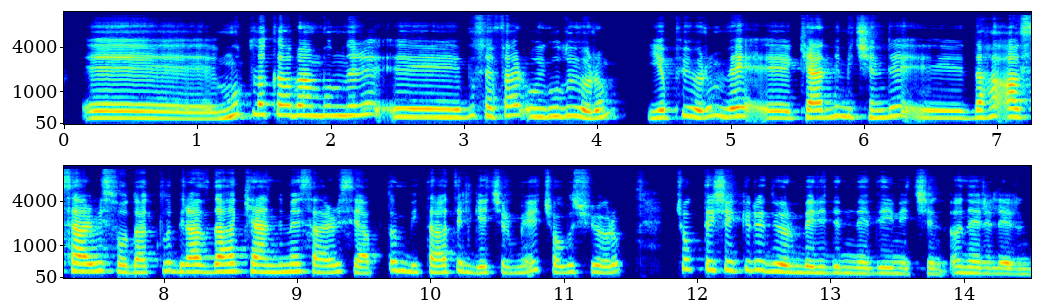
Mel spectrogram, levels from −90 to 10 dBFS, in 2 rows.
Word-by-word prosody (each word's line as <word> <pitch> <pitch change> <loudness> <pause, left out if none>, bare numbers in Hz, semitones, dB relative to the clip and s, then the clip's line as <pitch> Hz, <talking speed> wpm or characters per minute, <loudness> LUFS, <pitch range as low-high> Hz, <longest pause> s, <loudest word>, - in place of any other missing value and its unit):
Eee, 205 -2 0
mutlaka 300 +4 +2
ben 285 -1 +5
bunları, 285 +3 -1
ııı, 240 -2 +1
bu 275 - -6
sefer 280 +2 0
uyguluyorum, 250 -3 0 0.2
yapıyorum 225 +4 0
ve, 255 - +7
eee, 210 -6 -1
kendim 230 +5 +4
için 235 -2 -2
de, 270 -1 -3
eee, 215 -2 -3
daha 225 0 +2
az 245 0 +5
servis 235 -1 +3
odaklı, 200 +3 -2
biraz 215 -1 +3
daha 225 +1 +4
kendime 215 -1 +1
servis 210 -1 -3
yaptığım 185 +8 -3
bir 210 -1 -7
tatil 200 +1 -2
geçirmeye 190 +6 -4
çalışıyorum. 205 -1 -3 0.4
Çok 295 0 -8
teşekkür 270 0 -3
ediyorum 225 -7 +1
beni 185 -1 0
dinlediğin 170 -2 -3
için, 160 0 -8
önerilerin 165 -4 -4
220 Hz, 145 wpm, -25 LUFS, 195-250 Hz, 0.4 s, ve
